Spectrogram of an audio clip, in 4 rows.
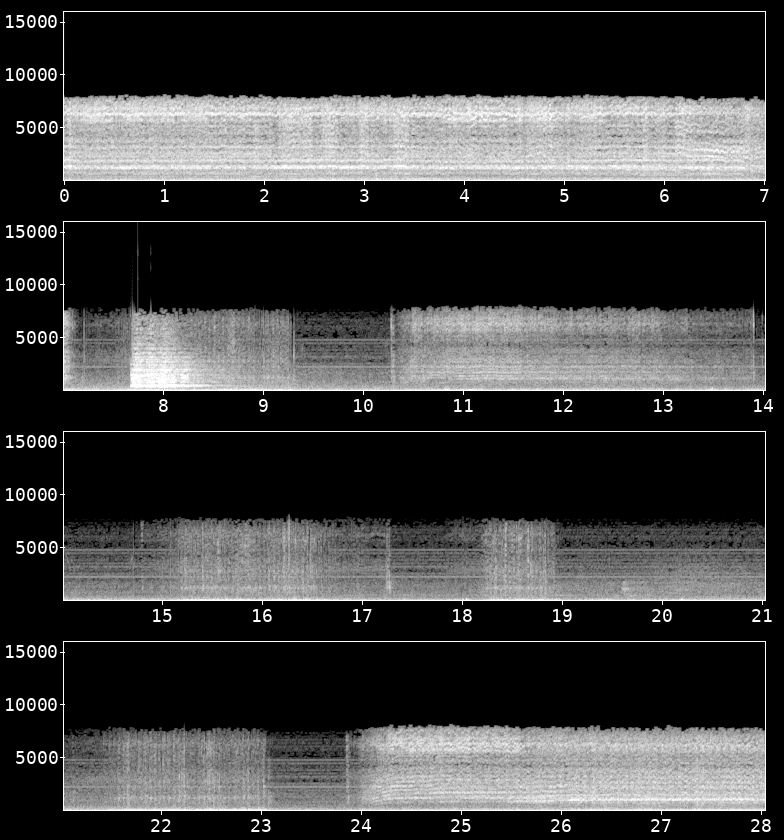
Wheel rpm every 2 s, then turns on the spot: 170, 170, 170, 80, 20, 40, 40, 10, 10, 10, 10, 20, 90, 110.
6-10 14-24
